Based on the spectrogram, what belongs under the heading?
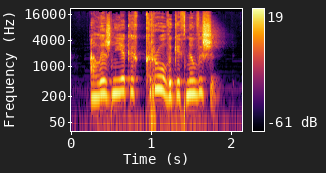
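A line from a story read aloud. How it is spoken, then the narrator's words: Cried out. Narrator (Ukrainian): скрикнув Венслідейл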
